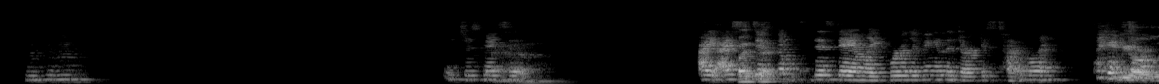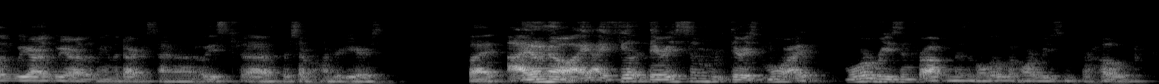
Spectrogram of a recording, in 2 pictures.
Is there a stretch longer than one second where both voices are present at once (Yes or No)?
No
